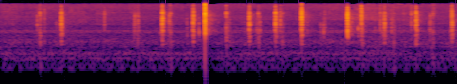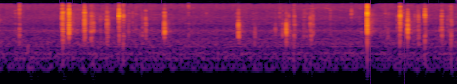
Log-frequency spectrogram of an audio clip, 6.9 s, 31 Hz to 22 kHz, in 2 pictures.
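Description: Fingers click and tap a hollow black plastic Xbox 360 controller held close, giving about 28 sharp, bright, dry clicks at an uneven pace. Each click dies away almost instantly over a soft, steady hiss.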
